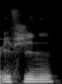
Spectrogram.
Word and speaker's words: Iphigénie: C'est Iphigène, son nom. Techniquement, la prononciation exacte est contestée. Selon les sources, c'est Iphigène ou Iphigénie.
